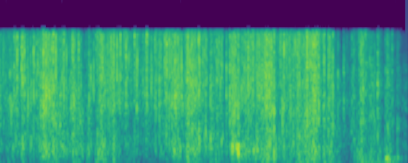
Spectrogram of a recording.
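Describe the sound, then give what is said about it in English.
Wrapping paper crinkles and rustles as a roundish gift is unwrapped, a steady, busy crackling that keeps going for several seconds with no one talking. “Open up the other little gift. Okay, the roundish one. The one I like the way it's wrapped.”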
